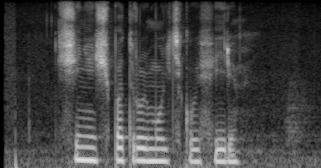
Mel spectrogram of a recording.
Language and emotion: Russian, neutral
